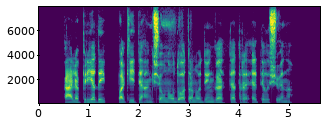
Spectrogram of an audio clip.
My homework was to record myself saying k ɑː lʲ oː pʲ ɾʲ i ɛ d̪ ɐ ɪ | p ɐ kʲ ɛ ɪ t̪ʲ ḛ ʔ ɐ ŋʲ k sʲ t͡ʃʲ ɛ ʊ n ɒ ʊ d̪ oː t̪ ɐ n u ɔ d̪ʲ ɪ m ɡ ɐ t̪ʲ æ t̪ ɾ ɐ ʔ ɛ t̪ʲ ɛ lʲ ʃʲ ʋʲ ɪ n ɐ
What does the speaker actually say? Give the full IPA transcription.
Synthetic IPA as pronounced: k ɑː lʲ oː pʲ ɾʲ i ɛ d̪ ɐ ɪ | p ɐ kʲ ɛ ɪ t̪ʲ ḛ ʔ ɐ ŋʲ k sʲ t͡ʃʲ ɛ ʊ n ɒ ʊ d̪ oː t̪ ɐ n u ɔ d̪ʲ ɪ ŋ ɡ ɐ t̪ʲ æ t̪ ɾ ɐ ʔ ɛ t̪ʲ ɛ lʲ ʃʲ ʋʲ ɪ n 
